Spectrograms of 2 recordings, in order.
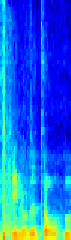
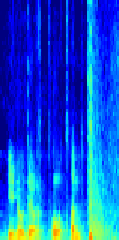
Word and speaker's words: Kino der Toten: If you run Kino der Toten a lot of times. Did I just pronounce it English? Kino der Toten.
